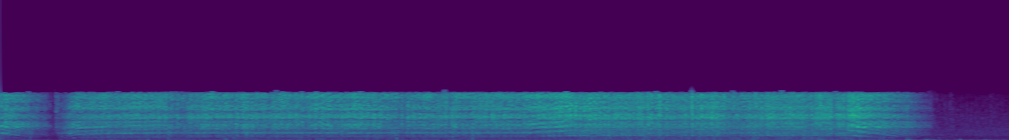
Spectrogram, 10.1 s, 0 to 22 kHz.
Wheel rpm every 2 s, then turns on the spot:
100, 160, 170, 230, 90.
none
